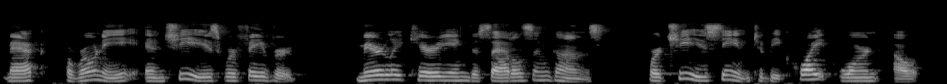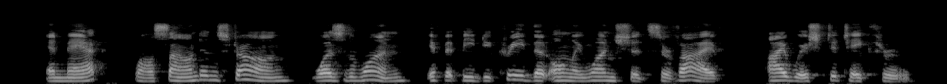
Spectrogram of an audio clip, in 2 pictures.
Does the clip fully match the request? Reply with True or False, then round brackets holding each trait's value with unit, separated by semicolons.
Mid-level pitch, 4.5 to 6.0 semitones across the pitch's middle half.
False (175 Hz; 3.2 semitones)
